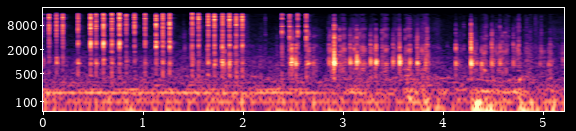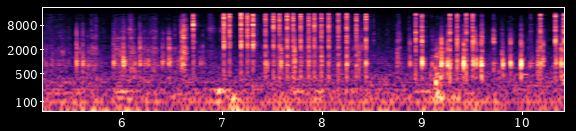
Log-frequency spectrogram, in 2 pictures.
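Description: A small, hollow black plastic gaming mouse with crackle-pattern RGB lighting is held in both hands while fingertips and short nails tap quickly on its shell and click its buttons. The result is fast bursts of dry, bright clicks and taps that stop almost instantly, broken by a few short quieter stretches.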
